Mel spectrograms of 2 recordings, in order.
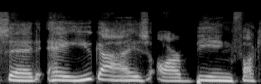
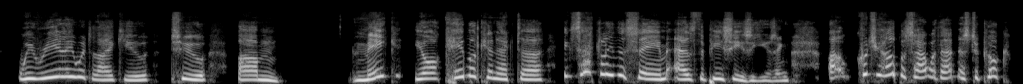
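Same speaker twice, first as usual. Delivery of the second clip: put-on British accent blended with German; 6 semitones higher than usual. Acting out a skit, addressing Mister Cook, in a mixed British and German accent. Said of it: "it's like my mix of British and German".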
